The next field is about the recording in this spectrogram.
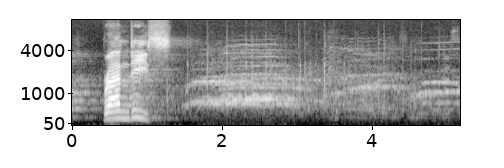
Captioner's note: cheering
